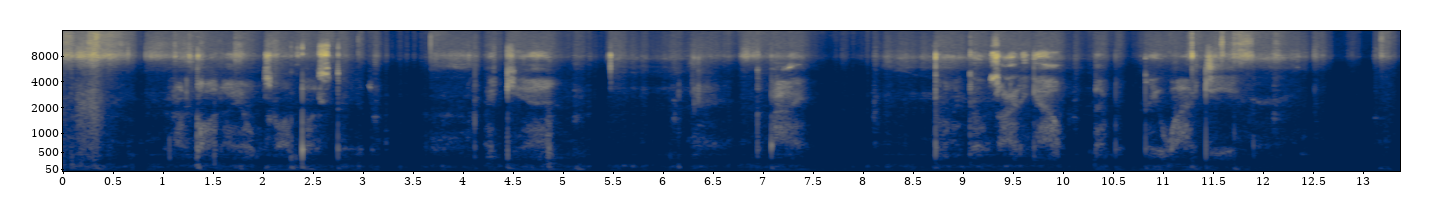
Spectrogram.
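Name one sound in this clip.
A young boy speaks softly, very close to the microphone.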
